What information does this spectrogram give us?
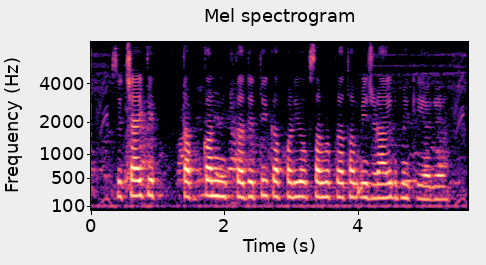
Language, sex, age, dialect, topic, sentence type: Hindi, female, 18-24, Kanauji Braj Bhasha, agriculture, statement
